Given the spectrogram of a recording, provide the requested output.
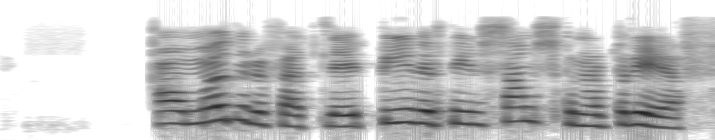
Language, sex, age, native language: Icelandic, female, 12, Icelandic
